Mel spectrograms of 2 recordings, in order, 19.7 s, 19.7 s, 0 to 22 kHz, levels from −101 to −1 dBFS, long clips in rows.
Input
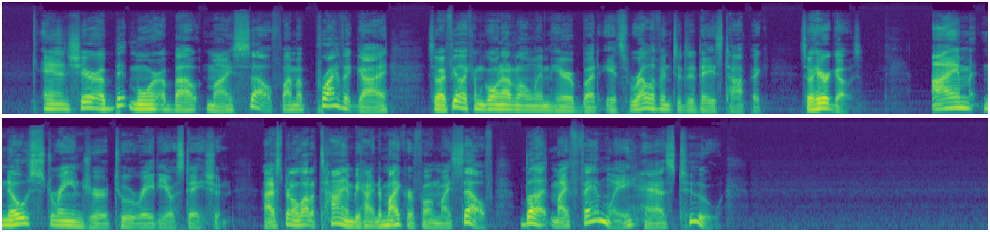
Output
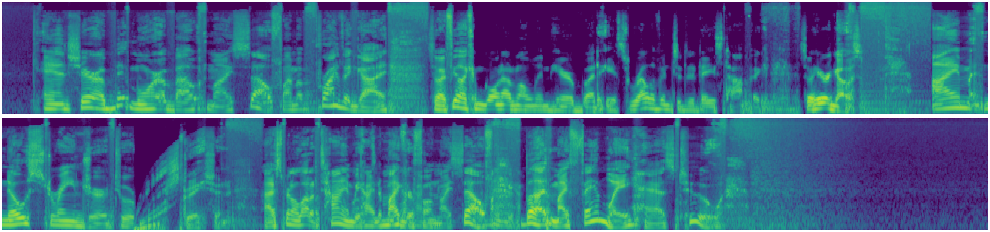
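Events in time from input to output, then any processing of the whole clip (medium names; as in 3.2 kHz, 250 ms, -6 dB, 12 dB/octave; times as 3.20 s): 1.07–3.31 s: flange 1.8 Hz, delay 5.5 ms, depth 1.6 ms, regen +30%
4.69–8.35 s: resonances exaggerated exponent 2
11.17 s: tape start 0.71 s
12.74–13.74 s: echo throw 510 ms, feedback 35%, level -16.5 dB
whole clip: reverb removal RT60 0.85 s; treble shelf 6.7 kHz +12 dB; decay stretcher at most 25 dB/s; trim -4 dB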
